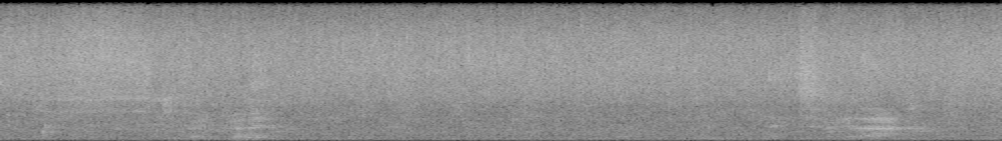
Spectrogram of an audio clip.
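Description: Steady rush of running water in a garden koi pond, with two faint murmurs of a man's voice, about two and a half and eight and a half seconds in.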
